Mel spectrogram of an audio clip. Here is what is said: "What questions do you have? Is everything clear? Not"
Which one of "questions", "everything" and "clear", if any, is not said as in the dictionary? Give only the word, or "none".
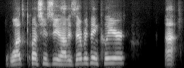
none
